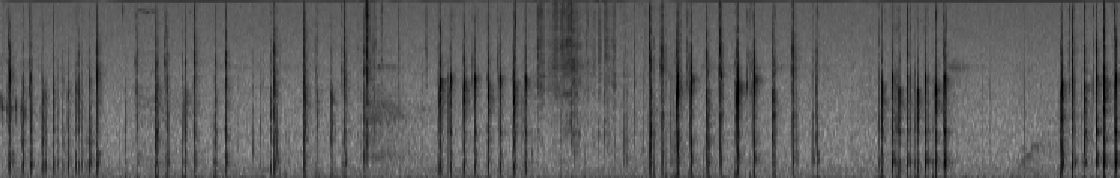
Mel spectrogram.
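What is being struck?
Small plastic electronic box with knobs.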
